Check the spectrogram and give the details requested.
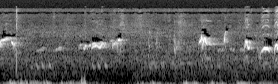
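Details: Male red-whiskered bulbul at a trapping spot in a cashew garden, singing short warbled phrases that jump between mid and high pitch, some rising sharply, with low thumping handling or wind noise beneath.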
